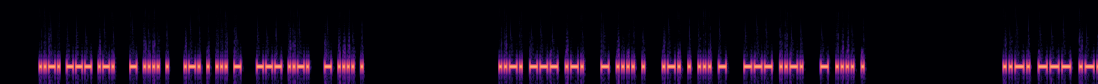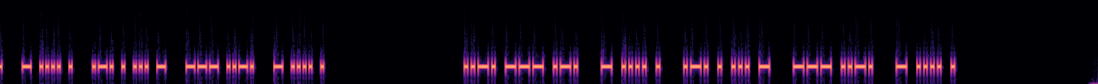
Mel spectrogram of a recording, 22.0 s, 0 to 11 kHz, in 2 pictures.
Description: Morse code, heard as a keyed tone, about 43 wpm, 700 Hz. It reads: FOR THE REST OF THE FOR THE REST OF THE FOR THE REST OF THE FOR THE REST OF THE
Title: Speed-Racing - Sets of 5 Words 35wpm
